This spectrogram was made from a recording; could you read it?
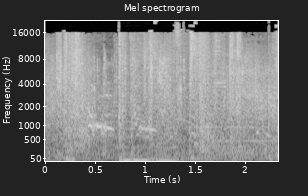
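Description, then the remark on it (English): A loud volley of gunfire as armed men on horseback shoot into a village, many shots cracking close together in a dense, chaotic burst that continues across the whole moment, with no one speaking. “The girl's scream and the sound of gunfire alerted the others in the village, and several stuck their heads out to see what was going on.”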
